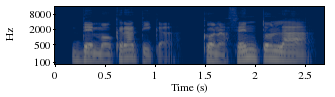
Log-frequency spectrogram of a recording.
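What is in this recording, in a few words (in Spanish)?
"democrática", Spanish; mekanta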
